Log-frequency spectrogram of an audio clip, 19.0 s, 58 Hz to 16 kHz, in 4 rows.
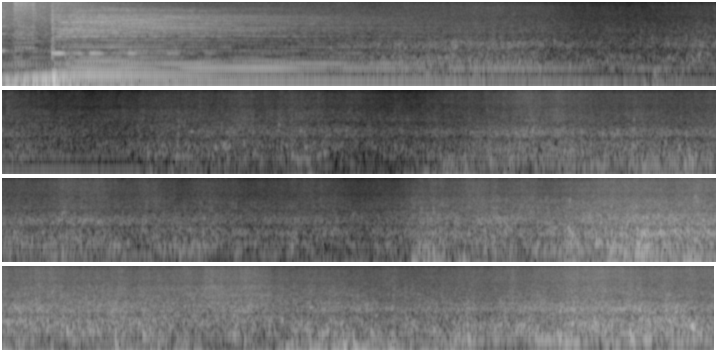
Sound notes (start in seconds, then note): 2.2 water splashing; 12.5 waves gushing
